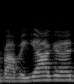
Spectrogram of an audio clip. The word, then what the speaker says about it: Baba Yaga: most famous of all the Slavic myths is Baba Yaga as you guys or Baba Yaga depending on pronunciation um and in the majority of her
